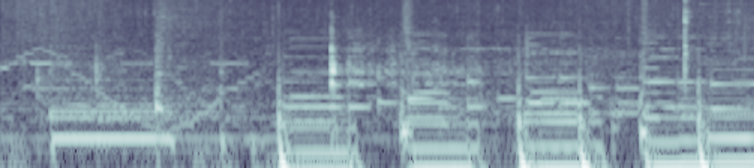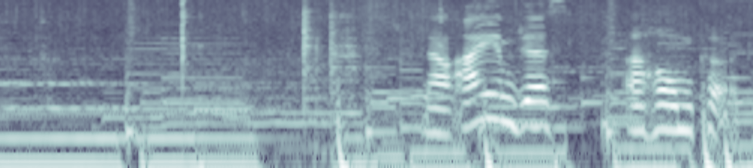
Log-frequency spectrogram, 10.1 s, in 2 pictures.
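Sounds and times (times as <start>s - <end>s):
background music: 0.0s - 10.0s
vegetables sizzling on griddle: 0.0s - 10.0s.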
